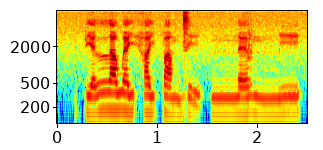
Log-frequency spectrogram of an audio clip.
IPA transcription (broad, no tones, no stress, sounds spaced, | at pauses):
pʲ ɛ lː a w ɛ j h a j p a m d͡z i | nː ɛ v mː i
